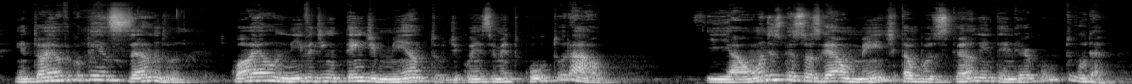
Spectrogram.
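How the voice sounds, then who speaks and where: Somewhat breathy and dark, mellow in tone, a man speaks at a fairly slow pace with lively intonation amid audible room echo. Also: fairly high pitch for a man. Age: 60s. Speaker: Umbanda priest. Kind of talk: podcast interview.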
